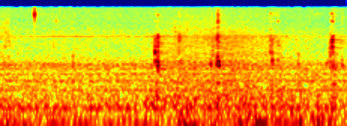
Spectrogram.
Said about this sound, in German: Schmatz, Schmatz. Wir sind ja wieder der Podcast, wo man schmatzen und essen und voll Mund reden darf. Lecker.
